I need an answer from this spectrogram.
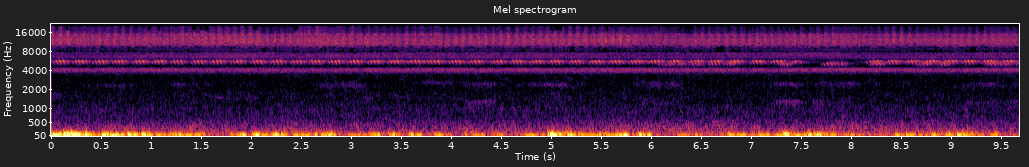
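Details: Moonlit tallgrass prairie near Manhattan, Kansas, Konza Prairie Biological Station: insects chirp in a high, beaded, rapidly pulsing trill that never stops, with soft low wind noise in the background.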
